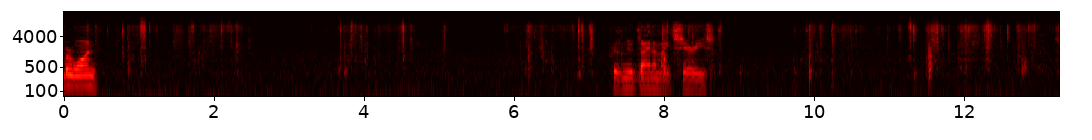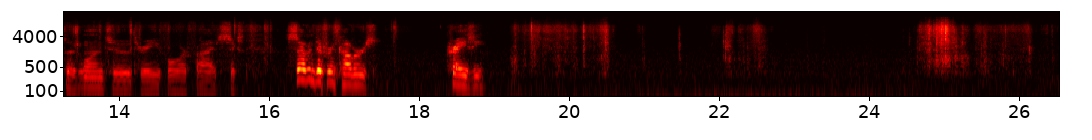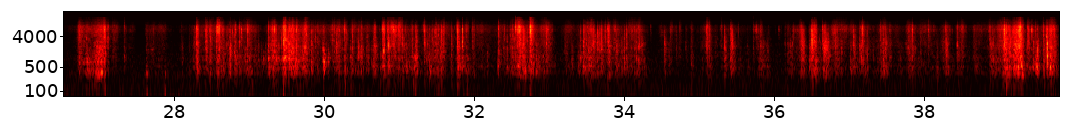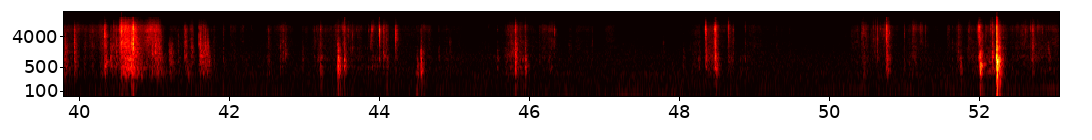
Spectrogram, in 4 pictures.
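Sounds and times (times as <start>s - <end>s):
plastic and paper crinkling: 0.0s - 2.6s, 3.5s - 5.2s, 5.9s - 8.8s, 9.7s - 14.3s, 19.2s - 21.1s, 21.9s - 22.8s, 24.5s - 46.9s, 48.1s - 49.2s, 50.3s - 53.0s
packaging tearing: 26.7s - 27.3s, 28.1s - 41.8s, 51.8s - 52.9s.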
